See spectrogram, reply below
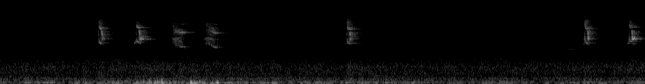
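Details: A single lorikeet calls on its own, giving short grating screeches in a quick cluster of four, then one isolated squawk, a pause, and two more harsh notes near the end, with low background rumble throughout.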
